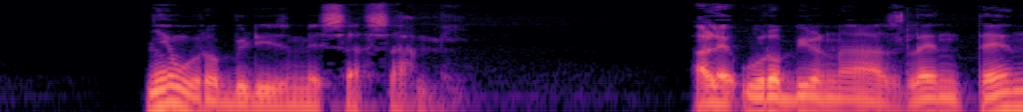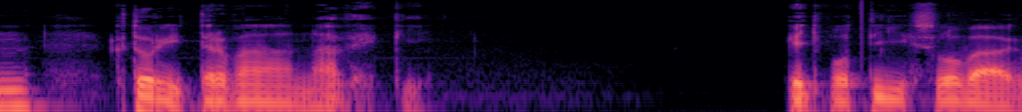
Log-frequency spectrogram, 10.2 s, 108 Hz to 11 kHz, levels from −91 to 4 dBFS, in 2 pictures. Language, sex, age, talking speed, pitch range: Slovak, male, 50-69, 100 wpm, 70-95 Hz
